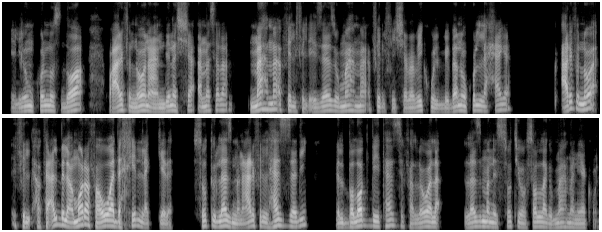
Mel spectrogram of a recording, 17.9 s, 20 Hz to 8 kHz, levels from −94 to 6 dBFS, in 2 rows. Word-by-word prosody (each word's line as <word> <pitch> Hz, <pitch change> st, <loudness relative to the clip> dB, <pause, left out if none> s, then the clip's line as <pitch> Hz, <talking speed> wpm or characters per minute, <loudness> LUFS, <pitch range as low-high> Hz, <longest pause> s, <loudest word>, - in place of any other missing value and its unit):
اليوم 110 Hz, +5 st, -2 dB
كلُّه 125 Hz, +1 st, -1 dB
صداع، 120 Hz, +6 st, +2 dB, 0.4 s
وعارف 135 Hz, -1 st, +5 dB
إن 105 Hz, -1 st, -1 dB
هو 135 Hz, -, +5 dB
إن 130 Hz, -, +2 dB
عندنا 100 Hz, +7 st, +2 dB
الشقة 125 Hz, -3 st, -3 dB
مثلًا 135 Hz, +4 st, -3 dB, 0.3 s
مهما 155 Hz, +8 st, +3 dB
أقفل 125 Hz, -3 st, -4 dB
في 110 Hz, -, -10 dB
الإزاز 125 Hz, +5 st, -2 dB
ومهما 125 Hz, +1 st, -1 dB
أقفل 115 Hz, -3 st, -8 dB
في -, -, -17 dB
الشبابيك 100 Hz, +5 st, -4 dB
والبيبان 95 Hz, +4 st, -1 dB
وكل 130 Hz, 0 st, -1 dB
حاجة، 140 Hz, +7 st, -4 dB, 0.7 s
عارف 175 Hz, 0 st, +3 dB
إن 150 Hz, -1 st, +3 dB
هو 185 Hz, +3 st, +2 dB, 0.3 s
في -, -, -3 dB
اله -, -, -1 dB, 0.2 s
في -, -, +1 dB
قلب -, -, +2 dB
العمارة -, -, +6 dB
فهو 140 Hz, +6 st, +6 dB
داخل 145 Hz, 0 st, 0 dB
لك 100 Hz, 0 st, -3 dB
كده، -, -, -3 dB, 0.3 s
صوته 140 Hz, 0 st, -2 dB
لازمًا 125 Hz, -7 st, +2 dB
عارف 135 Hz, +3 st, +4 dB
الهزّة 135 Hz, +3 st, +1 dB
دي، 160 Hz, +7 st, -5 dB, 0.4 s
البلاط 115 Hz, +7 st, +3 dB
بيتهزّ 145 Hz, +1 st, -4 dB
فاللي 105 Hz, -3 st, -7 dB
هو 130 Hz, +1 st, +4 dB
لأ، 125 Hz, 0 st, 0 dB, 0.3 s
لازمًا 130 Hz, +4 st, 0 dB
الصوت 125 Hz, +2 st, -4 dB
يوصل 115 Hz, +4 st, -2 dB
لك 115 Hz, -2 st, -1 dB
مهمًا 115 Hz, +3 st, -5 dB
يكُن. 105 Hz, -1 st, -7 dB
125 Hz, 165 wpm, -23 LUFS, 110-135 Hz, 0.7 s, العمارة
